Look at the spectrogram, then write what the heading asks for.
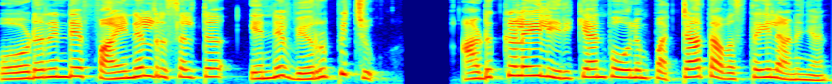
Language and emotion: Malayalam, disgusted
